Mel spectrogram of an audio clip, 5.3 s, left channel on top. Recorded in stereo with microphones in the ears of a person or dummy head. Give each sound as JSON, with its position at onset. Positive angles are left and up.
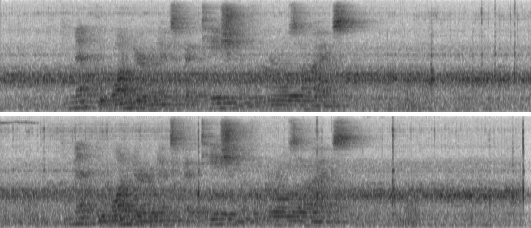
{"t": 0.6, "sound": "a man speaking", "side_deg": -70, "distance_m": 1.7}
